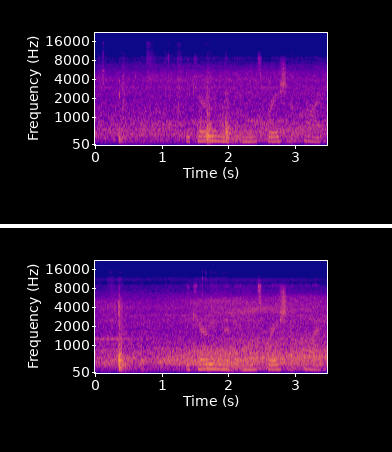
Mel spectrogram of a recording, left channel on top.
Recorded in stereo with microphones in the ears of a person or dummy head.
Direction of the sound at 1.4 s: 20° right (ahead or behind).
